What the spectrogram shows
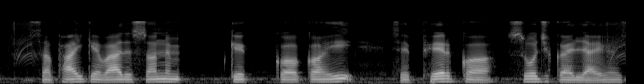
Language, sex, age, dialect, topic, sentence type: Magahi, male, 31-35, Western, agriculture, statement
